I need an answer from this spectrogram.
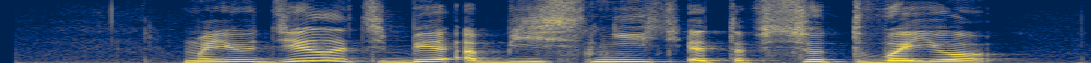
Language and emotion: Russian, angry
